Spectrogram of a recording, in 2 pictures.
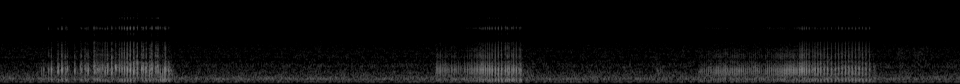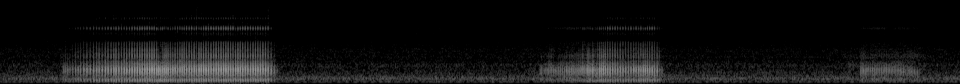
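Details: Meena the cat snoring on 18 August 2013: steady, raspy snores come roughly every three seconds, each a rough, droning breath, one louder and longer than the rest, over a constant low background hum.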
